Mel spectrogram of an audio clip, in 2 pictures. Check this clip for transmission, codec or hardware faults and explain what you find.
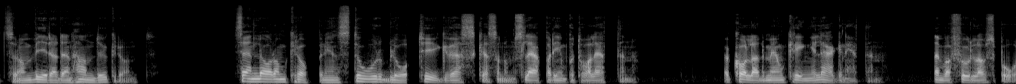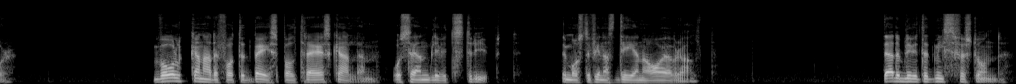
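One fault is present. At 4.07 s, right after "kroppen i en stor", an 80 ms silence is followed by duller speech at the same loudness over faint new background noise, likely an input switched to a poorer device. From there to the end, nothing passes above 10.7 kHz. A spectrogram shows a hard ceiling, and the waveform shows a brief flat gap.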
